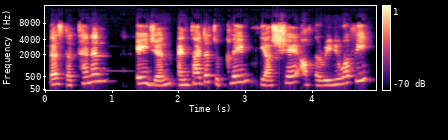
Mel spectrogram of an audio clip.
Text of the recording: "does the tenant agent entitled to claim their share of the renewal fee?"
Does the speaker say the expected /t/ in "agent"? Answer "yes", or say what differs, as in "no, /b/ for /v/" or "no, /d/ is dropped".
no, /t/ is dropped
